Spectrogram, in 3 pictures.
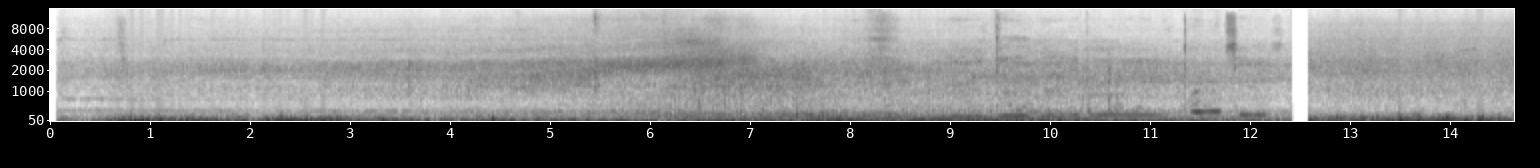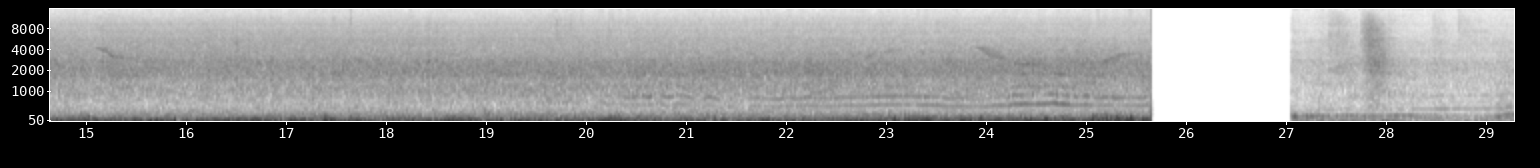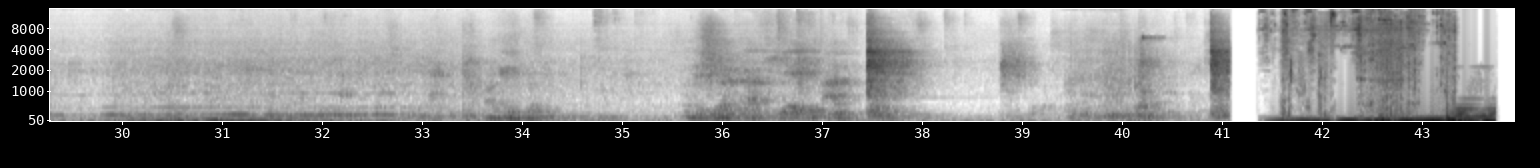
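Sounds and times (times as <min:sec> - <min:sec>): powered trolley whine and rumble: 0:00.1 - 0:25.5, 0:27.1 - 0:33.5
wind buffeting microphone: 0:00.2 - 0:11.4, 0:12.6 - 0:25.7.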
